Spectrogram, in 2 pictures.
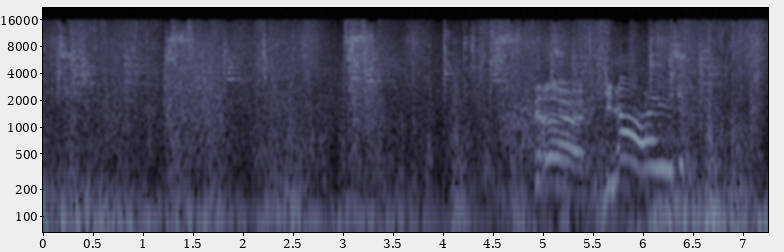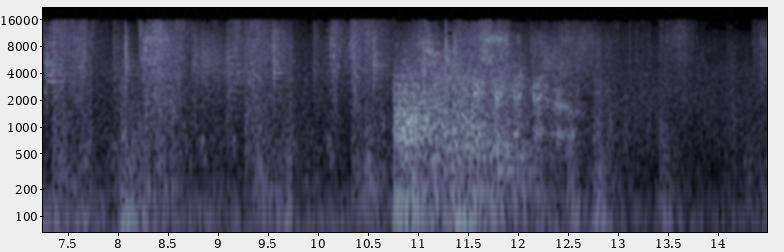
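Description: Fighting sounds from a video game clash and crackle with bursts of spell effects.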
